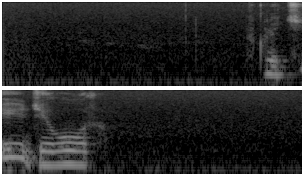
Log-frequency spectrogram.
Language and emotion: Russian, sad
